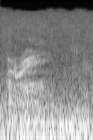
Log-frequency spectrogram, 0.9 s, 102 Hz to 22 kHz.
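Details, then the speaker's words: Whispered pectoriloquy on posterior chest auscultation with stethoscope diaphragm: patient's whispered "1, 2, 3" sounds louder and clearer than normal, suggesting air-filled lung has become airless. "finally ask the patient to whisper 1 2 3 when these sounds are louder and clearer than normal whispered pectoriloquy is"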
